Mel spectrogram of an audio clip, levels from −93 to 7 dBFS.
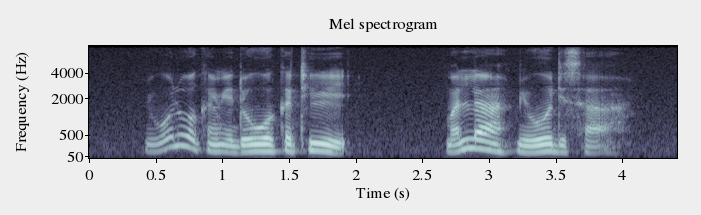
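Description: Nothing stood out on listening to this speech recording.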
